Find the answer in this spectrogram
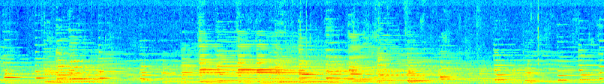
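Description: Steinway grand piano playing a romance, single notes and chords struck and left ringing.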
